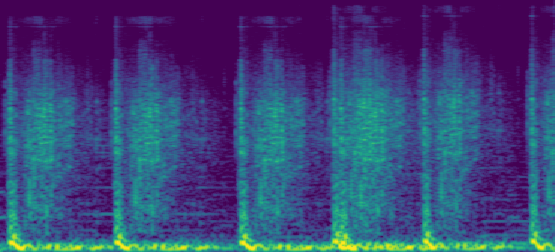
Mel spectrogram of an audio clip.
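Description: Background music with a strong, regular beat: sharp crashing hits about once a second over faint sustained tones.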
